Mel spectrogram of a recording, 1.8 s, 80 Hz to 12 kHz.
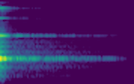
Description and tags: This is the second in a multisampled pack.
The chimes were synthesised then sampled over 2 octaves.
This is the note C#.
